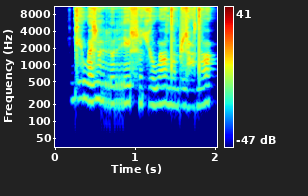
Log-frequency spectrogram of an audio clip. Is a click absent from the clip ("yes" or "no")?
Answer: yes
